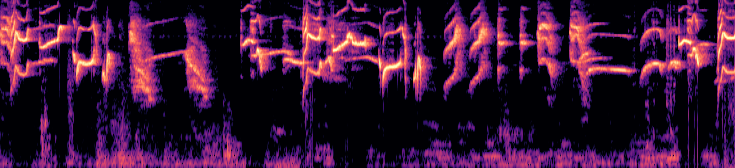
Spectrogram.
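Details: Mating Oriental magpie-robin kept at a breeding farm, song intended to make rivals sing: loud, varied whistled phrases with sharp sweeps and trills, delivered in rapid bursts throughout.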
